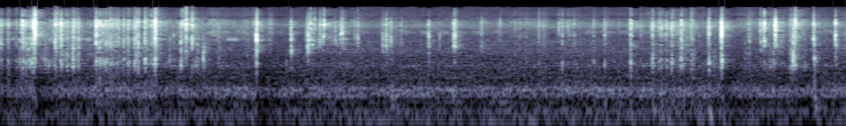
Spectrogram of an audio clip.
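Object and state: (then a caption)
Bar soap shaved with a blade. A metal utility blade scrapes and shaves the end of a solid rectangular orange bar of soap held in the hands. Quick, crisp, bright scratching ticks come in uneven bursts over a steady low hum.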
